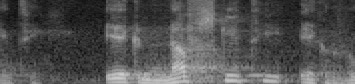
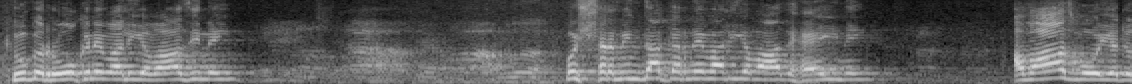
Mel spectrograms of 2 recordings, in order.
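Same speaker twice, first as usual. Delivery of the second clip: preacher rising to a peak; impassioned preaching; 7 semitones higher than usual. Acted. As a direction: press the point home with fire. Preaching climax.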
